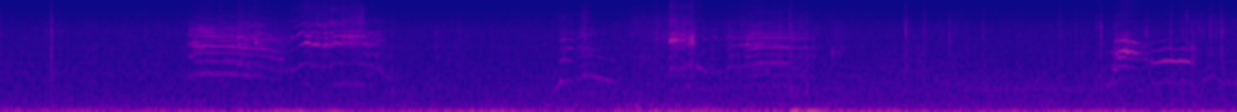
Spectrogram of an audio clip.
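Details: Several kittens call in scattered, uneven meows, some short and bent, others longer and falling at the end, a few seconds apart, with a soft low hum underneath.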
